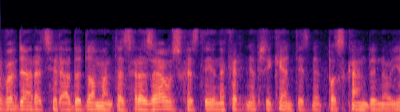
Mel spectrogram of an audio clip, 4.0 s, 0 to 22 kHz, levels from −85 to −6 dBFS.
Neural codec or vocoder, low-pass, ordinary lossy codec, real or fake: codec, 16 kHz, 1.1 kbps, Voila-Tokenizer; 7.2 kHz; AAC, 32 kbps; fake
